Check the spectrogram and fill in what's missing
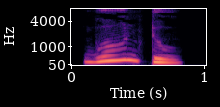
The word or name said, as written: ಕುಂಟು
